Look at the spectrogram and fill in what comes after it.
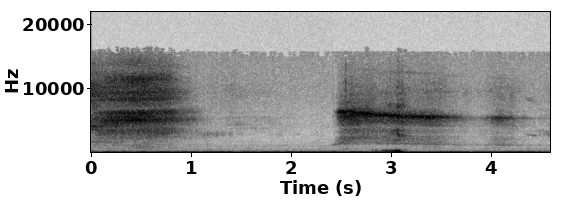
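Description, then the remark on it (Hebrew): A short, forceful snort of air blown through the nose, with breathy hiss trailing after it, set against a steady low electrical hum and a faint high whine. “עוד פעם לנשום.”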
